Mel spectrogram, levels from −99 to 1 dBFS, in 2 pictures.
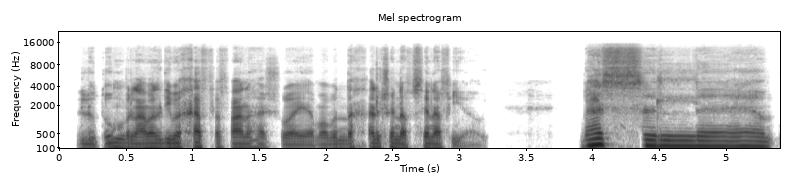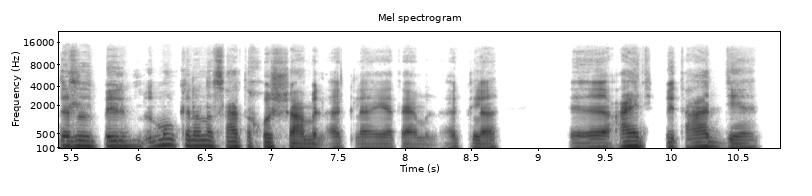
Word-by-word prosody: اللي 95 -1 -6
تقوم 105 +4 -3
بالأعمال 105 0 +1
دي، 105 - -1
باخفِّف 105 -2 -1
عنها 95 -1 0
شوية 85 -1 -5
ما 90 +1 -6
بندخّلش 100 +3 -3
نَفْسنا 100 0 0
فيها 90 - -13
أوي، - - -25 0.7
بس 165 0 +5
ال 140 -1 +4 0.6
ال 135 -1 +3
ال 135 -2 -1
ممكن 150 -1 0
أنا 140 0 +2
ساعات 125 -1 0
أخُش 115 -1 -1
أعمل 100 -3 +2
أكلة، 95 0 -5
هي 95 -1 -4
تعمل 90 -3 -5
أكلة، 100 -1 -3 0.6
آآ 110 +1 0
عادي 125 0 +3
بتعدّي 115 -1 0
يعني. 100 -1 -3
105 Hz, 160 wpm, -26 LUFS, 95-130 Hz, 0.7 s, بس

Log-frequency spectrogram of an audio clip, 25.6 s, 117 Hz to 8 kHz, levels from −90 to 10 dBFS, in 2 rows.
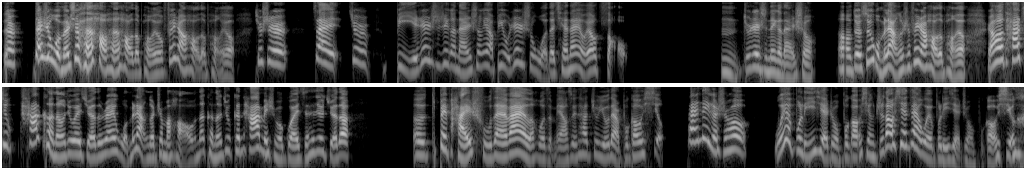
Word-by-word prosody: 对， 330 -1 +4 0.2
但 - - +8
是 430 - +5
我 390 - +5
们 250 +1 +6
是 415 - +6
很 - - +8
好 - - +5
很 - - 0
好 - - 0
的 190 - -3
朋 170 -2 -10
友， 195 +1 -5
非 385 - -6
常 - - +3
好 - - -8
的 - - -12
朋 - - -16
友。 - - -8 0.2
就 355 - -10
是 325 -5 +2 0.3
在 385 +3 +4 0.2
就 375 - -8
是 315 -2 -9 0.3
比 245 -8 -11
认 380 - -5
识 300 -5 -15
这 325 +1 -10
个 275 - -9
男 200 -2 -5
生 285 +4 -14
要 300 - -7
比 290 - -13
我 - - -13
认 335 0 -6
识 265 - -15
我 225 - -14
的 195 - -4
前 220 +3 -7
男 260 +1 -2
友 - - -6
要 225 - -1
早。 230 - -12 1.2
嗯， 200 -5 -14
就 235 +3 -10
认 265 0 +2
识 230 -4 -9
那 215 -1 -3
个 190 - -2
男 160 -4 -6
生， 165 -3 -6 0.3
嗯， 245 -1 -1
对， 265 +1 +2
所 345 - -1
以 - - 0
我 - - -3
们 - - -1
两 275 - +9
个 220 - -6
是 270 - -8
非 360 +5 +1
常 270 -2 +8
好 245 - +2
的 180 - 0
朋 210 - -5
友。 - - +2 0.2
然 - - +5
后 370 +1 +10
他 390 0 +7
就 395 -3 -6
他 425 - -2
可 - - -1
能 210 +1 -2
就 250 - -8
会 245 -1 0
觉 210 -4 -2
得 215 - -9
说， 265 - -1
诶， 280 - 0
我 280 - -12
们 - - -6
两 - - +1
个 200 - -5
这 245 - -12
么 195 - -4
好， 215 - -9
那 270 - -6
可 235 - -12
能 205 -1 -7
就 295 - -14
跟 290 0 -5
他 320 +2 +6
没 245 - -4
什 235 - -13
么 185 - -7
关 180 -1 -3
系。 195 - -13
他 260 - -12
就 285 +1 -7
觉 235 - -4
得， 230 -2 +3 0.8
呃， 235 0 -5 0.2
被 315 - +4
排 - - +4
除 200 -3 -9
在 210 -2 +3
外 265 +2 +8
了 180 - -5
或 195 - -14
者 - - -22
怎 - - -21
么 - - -19
样， 170 0 -9
所 200 - -16
以 - - -19
他 240 +1 -10
就 235 0 -19
有 200 -2 -12
点 - - -3
儿 - - -14
不 195 +1 -20
高 220 +1 -5
兴。 250 - -11 0.3
但 455 -1 +3
是 475 - -6
那 - - -2
个 - - -4
时 280 +1 -10
候， 305 -2 -1 0.3
我 - - -6
也 - - 0
不 300 - -8
理 235 +1 -8
解 290 - -3
这 190 - -3
种 185 -4 -13
不 205 - -14
高 205 0 -2
兴， 240 -2 -11
直 260 - -11
到 365 -1 +4
现 385 -1 -5
在 365 -4 0
我 240 - -6
也 185 - -7
不 190 +1 -14
理 175 -1 -10
解 - - -11
这 - - -17
种 140 - -22
不 - - -37
高 - - -7
兴。 225 +1 -5
245 Hz, 360 characters per minute, -25 LUFS, 205-305 Hz, 1.2 s, 后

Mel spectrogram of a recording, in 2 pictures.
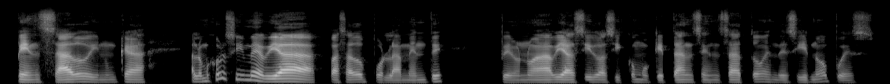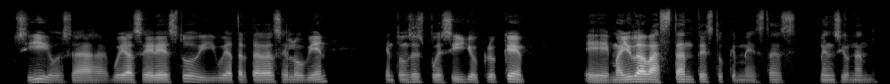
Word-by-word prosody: pensado 115 +2 +5
y 110 - -6
nunca, 110 0 -2 0.4
a - - -6
lo - - -4
mejor 250 +4 -8
sí 230 -3 -6
me 205 -3 +1
había 135 -5 +8
pasado 110 +2 -2
por 110 -2 -10
la 100 0 -4
mente, 110 +7 -7 0.5
pero 105 -1 -7
no 105 0 -4
había 110 +1 +4
sido 110 +1 -3
así 110 0 -5
como 105 0 -15
que 100 - -3
tan 110 0 -2
sensato 110 +3 -5
en 115 - -15
decir: 110 +1 -6
"No, 130 +5 -10
pues 100 -7 -11 0.2
sí, 120 +2 -2
o 105 0 -12
sea, 100 -1 -5
voy 110 +1 -6
a 110 - +3
hacer 110 0 -1
esto, 115 +4 -1
y 100 -2 -9
voy 105 0 -8
a 105 - -4
tratar 105 -1 -4
de 110 - 0
hacerlo 110 -1 -6
bien". 115 +5 -1 0.6
Entonces, 110 +3 -8
pues 110 -2 -6
sí, 110 0 0
yo 115 -2 -5
creo 115 -1 -10
que, 125 0 +4 0.6
eh, 105 -1 -2
me 110 +1 -1
ayuda 125 +2 +8
bastante 120 +1 +3
esto 120 +2 -8
que - - -16
me 100 -1 -13
estás 105 +2 -9 0.2
mencionando. 105 0 -8
110 Hz, 185 wpm, -26 LUFS, 105-115 Hz, 0.6 s, había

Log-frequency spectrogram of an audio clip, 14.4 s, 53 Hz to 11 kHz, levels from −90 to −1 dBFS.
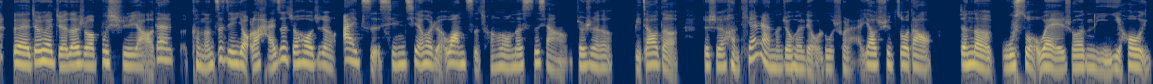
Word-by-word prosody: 对， 190 -4 +5
就 215 +4 +3
会 220 -3 +5
觉 170 -3 +1
得 180 +1 +5
说 175 -2 +2
不 210 +3 -2
需 175 -3 -3
要。 170 - -1
但 255 -1 +1 0.2
可 190 - -4
能 165 +3 -3
自 265 +3 -2
己 205 -3 +1
有 190 - +4
了 170 - +3
孩 - - -2
子 270 +1 0
之 195 - 0
后， 200 -2 +3
这 190 - -11
种 165 -4 -4
爱 245 -3 +6
子 205 - -2
心 185 0 -2
切 190 -1 0
或 195 -1 +2
者 - - -5
望 200 -2 +5
子 - - -3
成 150 - -13
龙 160 -2 -3
的 165 +1 -2
思 205 +2 -1
想 210 - -4
就 170 -1 0
是 165 -3 -4 0.3
比 - - -7
较 185 +1 +3
地 165 - -3 0.3
就 175 - -2
是 170 -1 -2
很 185 - -3
天 275 +4 -1
然 195 - +1
地 150 - -5
就 155 -1 0
会 150 -2 -2
流 140 - -5
露 150 -1 -5
出 145 0 -10
来。 - - -12
要 180 -2 +4
去 190 +1 -4
做 180 0 0
到 165 -3 +1 0.3
真 185 +1 +4
的 155 -6 +3
无 155 +2 0
所 175 -3 +4
谓， 150 -5 +3
说 160 0 -2
你 130 -8 -6
以 145 -2 -3
后 170 -4 +3
180 Hz, 270 characters per minute, -24 LUFS, 160-195 Hz, 0.3 s, 爱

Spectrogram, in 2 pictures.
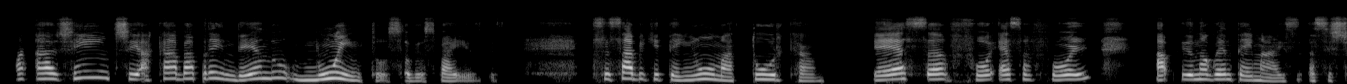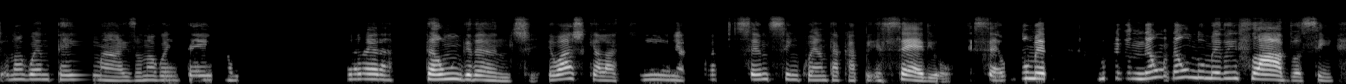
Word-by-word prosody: A 245 +1 -7 0.2
a 255 - +1
gente 280 -1 -4
acaba 265 +6 -2
aprendendo 270 +1 -2
muito 215 - 0
sobre 155 0 -8
os - - -13
países. 165 +1 -10 0.9
Você 245 - -4
sabe 255 0 +3
que 235 +3 -6
tem 210 -3 -5
uma 230 -8 0 0.2
turca, 200 -9 -2 0.5
essa 235 +2 +1
foi 215 +1 -6
essa 230 0 -4
foi 225 +7 -1 0.7
ah, 205 - +2
eu 225 -1 +4
não 235 +1 -1
aguentei 230 -3 -1
mais 165 +2 -9
assistir, 165 +1 -7
eu - - -11
não 235 +1 -3
aguentei 225 -1 -3
mais, 185 -4 -5
eu 185 - -6
não 200 +1 -5
aguentei 195 +1 -6 1.4
ela 245 +1 +1
era 225 -4 +3 0.3
tão 245 +1 +7
grande, 185 -9 0
eu 210 +3 +2
acho 260 +1 +5
que - - -4
ela 185 -3 -1 0.2
tinha 210 -3 -5 0.2
450 225 -3 -3
capi 180 0 -9
sério, 175 -12 +4 0.2
isso - - -4
é 185 - 0
o 190 - -10
número 275 -2 +8 0.8
número - - -9
não, 280 +7 +1
não 310 +3 0
número 285 -3 +1
inflado 230 -9 +7
assim, 170 0 -5
225 Hz, 120 wpm, -23 LUFS, 195-245 Hz, 1.4 s, número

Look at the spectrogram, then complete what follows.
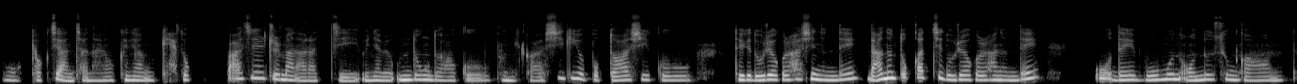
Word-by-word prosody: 뭐 190 -4 -7
겪지 185 - -3
않잖아요. 175 +1 -2
그냥 195 -1 0
계속 215 -1 -7 0.3
빠질 280 +1 -1
줄만 220 -5 +1
알았지. 170 -1 -5
왜냐면 185 -1 0
운동도 210 -1 +3
하고 95 - -6
보니까 180 -2 -4
식이요법도 240 - -2
하시고 195 -1 -4 0.4
되게 210 -3 +4
노력을 210 +2 +3
하시는데 235 +1 +2
나는 265 +3 +7
똑같이 220 - -1
노력을 215 -2 +1
하는데 205 - +1 0.5
어 275 -3 +1
내 205 +1 +2
몸은 215 +5 +3
어느 200 +3 +1
순간 190 -4 -3
205 Hz, 300 characters per minute, -21 LUFS, 185-225 Hz, 0.5 s, 나는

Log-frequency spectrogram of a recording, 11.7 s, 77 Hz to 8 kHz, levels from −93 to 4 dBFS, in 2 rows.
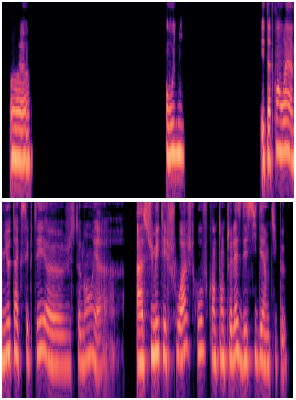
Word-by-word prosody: Voilà. 200 -1 +5 2.7
Oui. 225 0 +5 1.5
Et 195 - +3
tu 205 - +6
apprends, 230 +4 +2
ouais 240 0 +4
à 220 - +3
mieux 220 +4 +3
t'accepter, 220 +1 -3
heu, 175 -2 -2
justement 185 +4 -8
et 180 - -3
à 160 +2 -11 0.5
à 185 - +5
assumer 215 +5 +4
tes 220 -2 -1
choix, 210 +2 -1
je 260 - -10
trouve 235 +1 -6
quand 200 -1 -4
on 200 - 0
te 200 +1 -4
laisse 215 +1 +1
décider 195 +1 0
un 175 -1 -3
petit 190 +1 -11
peu. 160 0 -14
200 Hz, 140 wpm, -22 LUFS, 190-225 Hz, 2.7 s, tu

